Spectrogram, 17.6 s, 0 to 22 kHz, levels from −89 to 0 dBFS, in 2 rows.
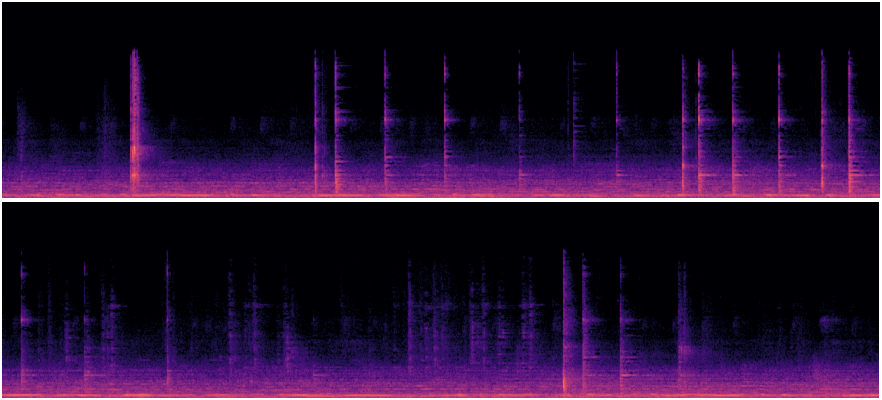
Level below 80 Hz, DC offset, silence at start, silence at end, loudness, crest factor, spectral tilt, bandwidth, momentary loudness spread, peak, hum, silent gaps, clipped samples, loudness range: -56 dBFS; under 0.1%; 0 s; 0 s; -34 LUFS; 26 dB; -4.5 dB/octave; 16 kHz; 7 LU; -8 dBFS; none; none; under 0.1%; 3 LU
